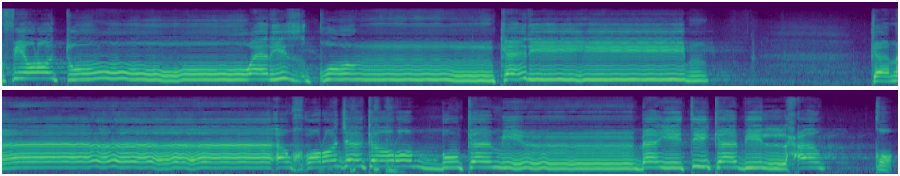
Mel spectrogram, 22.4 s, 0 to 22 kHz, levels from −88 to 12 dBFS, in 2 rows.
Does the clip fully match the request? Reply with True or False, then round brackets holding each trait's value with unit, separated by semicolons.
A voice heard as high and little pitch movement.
True (235 Hz; 1.5 semitones)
